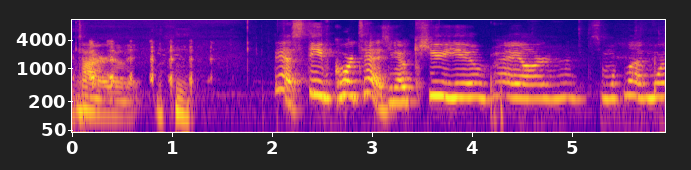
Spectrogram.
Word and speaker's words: Cortez: Cortez or something. Yeah, because you spell Cortez with a Q. You do. Yeah, the Q is Steve's last name. Exactly. Cortex. Cortex. It's Cortez, C-O-R. But I pronounced it Cortez, not Cortez.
